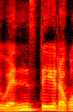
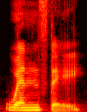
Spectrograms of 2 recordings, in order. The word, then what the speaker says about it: Wednesday: 수요일은 워낙에 우리가 많이 Wednesday라고 하니까 중간에 있는 E를 없애버리고 소리 많이 내죠. 그리고 D도 묵음 처리가 되기 때문에 Wednesday, Wednesday, Wednesday라고 이미 잘 소리 내고 계실 거예요.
